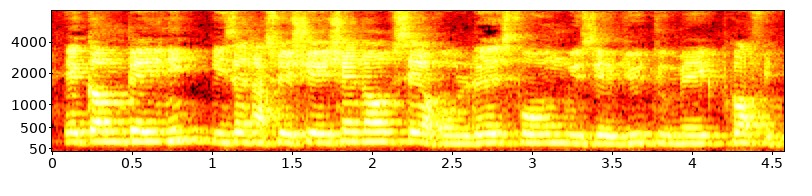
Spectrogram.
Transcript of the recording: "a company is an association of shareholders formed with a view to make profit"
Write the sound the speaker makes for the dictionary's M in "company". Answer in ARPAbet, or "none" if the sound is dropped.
M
